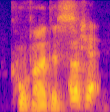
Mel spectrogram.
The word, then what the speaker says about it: Quo Vadis: Quo Vadis. You don't with Latin. You don't have any inflections in the language. You just say it as it's written.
